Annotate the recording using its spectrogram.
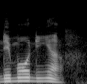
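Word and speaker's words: pneumonia: silent letters से है पीके silent होने का जाप्ता यह है कि अगर पी के बाद पैन या एस में से कोई एक हर्फ़ और तो फिर भी हमेशा साइलेंट रहता है उसको पढ़ा नहीं जाता है विशाल आपके सामने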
